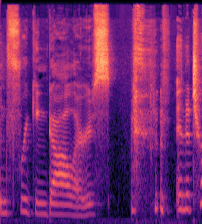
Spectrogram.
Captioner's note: chuckling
